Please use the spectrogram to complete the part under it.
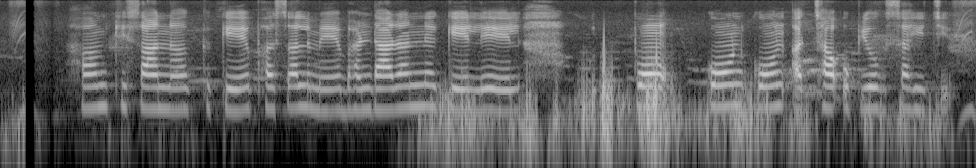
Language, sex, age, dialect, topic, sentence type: Maithili, female, 18-24, Eastern / Thethi, agriculture, question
